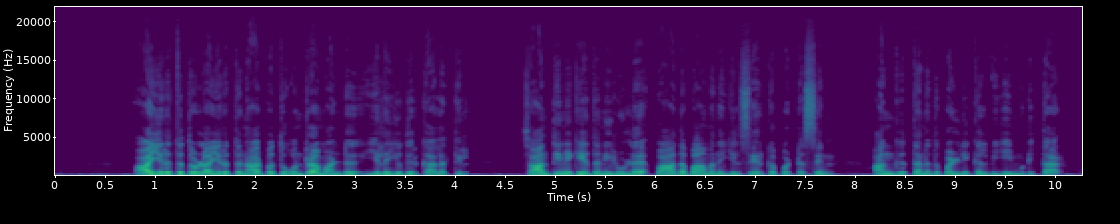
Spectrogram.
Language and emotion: Tamil, neutral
